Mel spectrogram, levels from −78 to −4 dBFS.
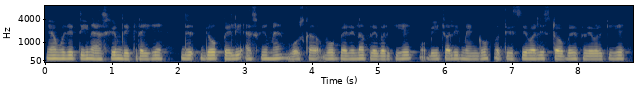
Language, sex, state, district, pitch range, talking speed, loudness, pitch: Hindi, male, Chhattisgarh, Jashpur, 125-135 Hz, 195 wpm, -31 LUFS, 130 Hz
